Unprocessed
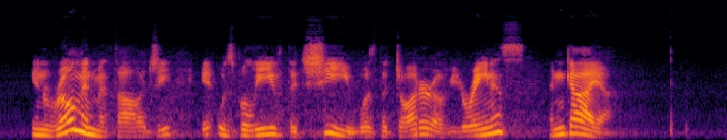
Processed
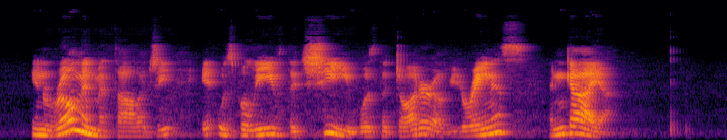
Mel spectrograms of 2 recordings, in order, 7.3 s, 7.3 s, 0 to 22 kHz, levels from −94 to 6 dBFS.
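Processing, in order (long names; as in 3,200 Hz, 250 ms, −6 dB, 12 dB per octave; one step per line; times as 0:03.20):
high-shelf EQ 2,100 Hz +8.5 dB
on a send: flutter between parallel walls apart 5.4 metres, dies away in 0.26 s
on the sum: level −3 dB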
